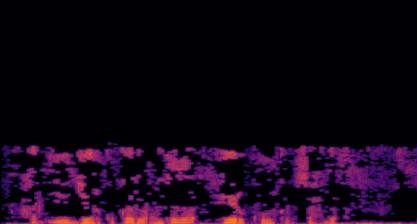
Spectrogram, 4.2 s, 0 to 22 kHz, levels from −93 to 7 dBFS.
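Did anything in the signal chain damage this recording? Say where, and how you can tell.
Yes. Throughout the speech the sound is watery and swirly, with metallic chirping on s sounds and smeared consonant onsets, and nothing is present above 7.9 kHz. This is likely MP3 compression at the codec stage. Starved of bits, the encoder cut the treble at a fixed point and dropped weak frequency lines that flicker on and off between frames. Damage this heavy suggests a very low bitrate, around 16 kbps.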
